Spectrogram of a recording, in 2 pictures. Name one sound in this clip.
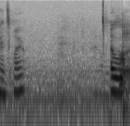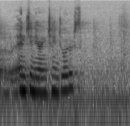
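A woman speaks into a microphone in a room with a slight echo.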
